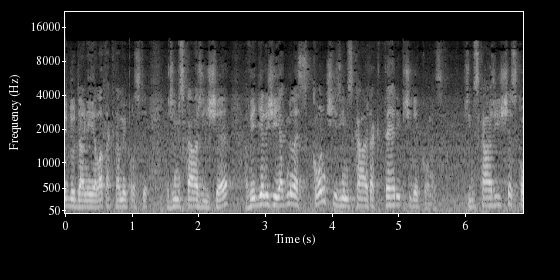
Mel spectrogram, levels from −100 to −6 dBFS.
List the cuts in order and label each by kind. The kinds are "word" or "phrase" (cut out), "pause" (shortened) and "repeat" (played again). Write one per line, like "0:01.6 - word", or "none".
0:00.9 - word
0:04.5 - word
0:05.0 - word

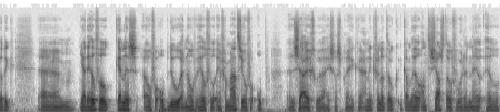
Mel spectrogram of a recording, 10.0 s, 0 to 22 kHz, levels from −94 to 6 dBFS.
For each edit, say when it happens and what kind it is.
none

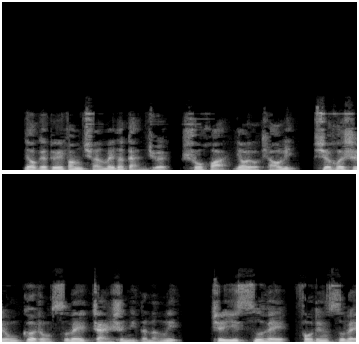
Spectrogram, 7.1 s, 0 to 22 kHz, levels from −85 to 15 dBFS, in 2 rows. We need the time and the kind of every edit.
0:03.0 - pause

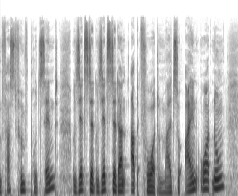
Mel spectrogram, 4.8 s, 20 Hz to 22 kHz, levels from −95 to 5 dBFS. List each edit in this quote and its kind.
0:01.9 - repeat
0:02.8 - phrase

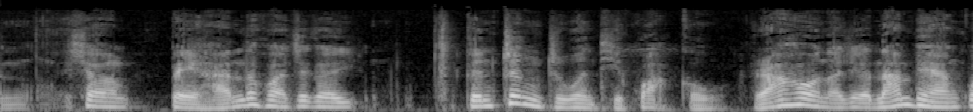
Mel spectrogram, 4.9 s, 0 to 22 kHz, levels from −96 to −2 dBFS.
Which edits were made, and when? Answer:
0:03.7 - pause

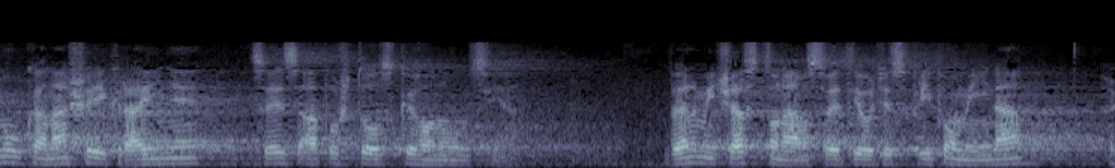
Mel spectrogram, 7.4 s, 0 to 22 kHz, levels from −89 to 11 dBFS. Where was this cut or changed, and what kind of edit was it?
0:04.2 - pause

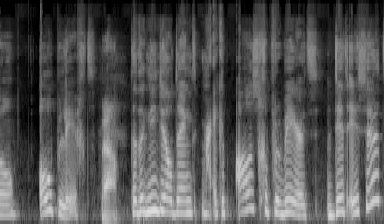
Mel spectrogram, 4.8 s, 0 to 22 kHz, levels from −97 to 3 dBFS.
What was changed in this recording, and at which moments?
none

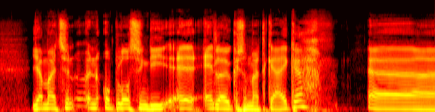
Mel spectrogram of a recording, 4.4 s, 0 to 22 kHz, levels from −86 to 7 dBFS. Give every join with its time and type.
0:02.1 - word

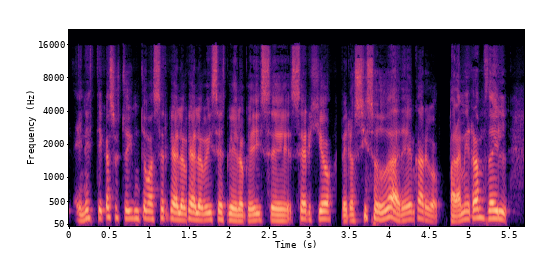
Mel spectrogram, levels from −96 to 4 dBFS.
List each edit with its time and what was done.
0:00.9 - word
0:01.5 - repeat
0:02.0 - word
0:03.3 - pause
0:03.7 - word
0:04.3 - word
0:04.7 - pause

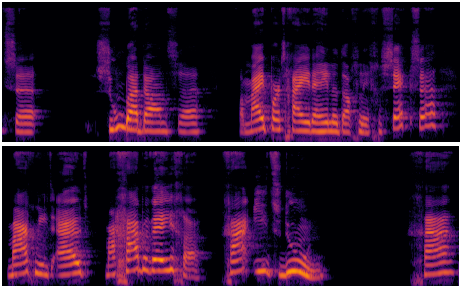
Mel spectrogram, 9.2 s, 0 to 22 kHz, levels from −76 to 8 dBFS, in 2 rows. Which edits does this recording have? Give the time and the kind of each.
none

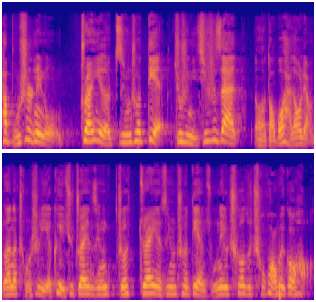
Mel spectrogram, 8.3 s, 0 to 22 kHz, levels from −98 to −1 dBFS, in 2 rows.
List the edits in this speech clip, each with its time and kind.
0:05.9 - pause

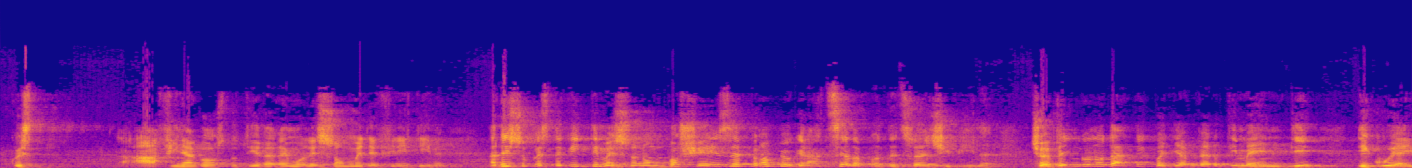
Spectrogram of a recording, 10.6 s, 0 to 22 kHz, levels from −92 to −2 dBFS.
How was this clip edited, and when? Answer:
none

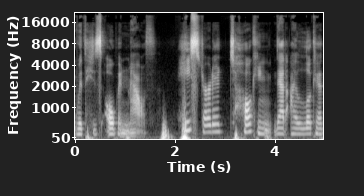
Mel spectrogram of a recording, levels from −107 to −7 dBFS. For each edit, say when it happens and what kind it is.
0:02.0 - pause

